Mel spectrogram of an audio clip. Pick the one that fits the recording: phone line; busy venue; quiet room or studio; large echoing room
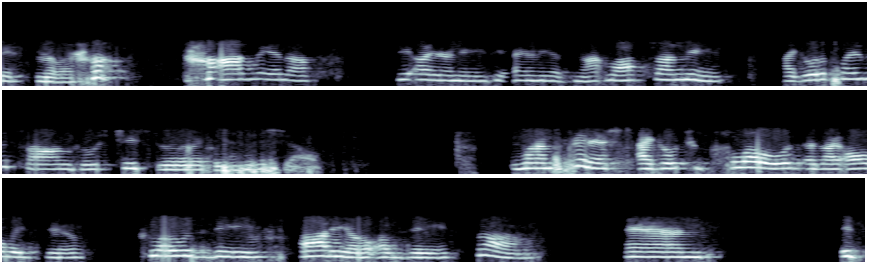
phone line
